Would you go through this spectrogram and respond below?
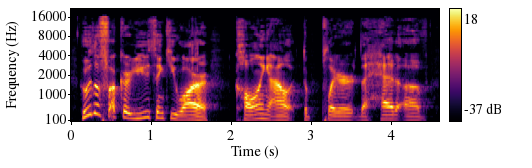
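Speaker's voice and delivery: heated outburst at the Rangers; angry rant. Real, not acted. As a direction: vent at the team, getting worked up. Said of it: "I'm getting so angry".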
